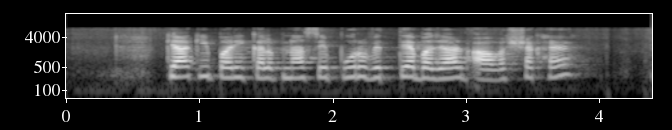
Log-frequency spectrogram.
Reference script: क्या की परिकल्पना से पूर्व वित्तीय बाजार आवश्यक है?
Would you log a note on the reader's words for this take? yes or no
no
